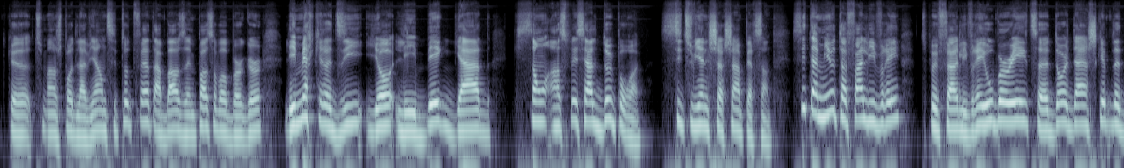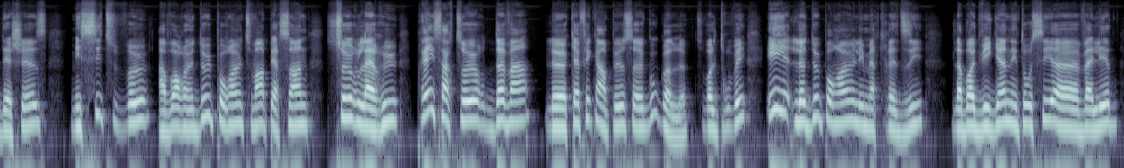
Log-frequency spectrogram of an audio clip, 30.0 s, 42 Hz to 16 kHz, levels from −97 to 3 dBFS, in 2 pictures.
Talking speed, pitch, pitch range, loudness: 195 wpm, 185 Hz, 165-215 Hz, -20 LUFS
